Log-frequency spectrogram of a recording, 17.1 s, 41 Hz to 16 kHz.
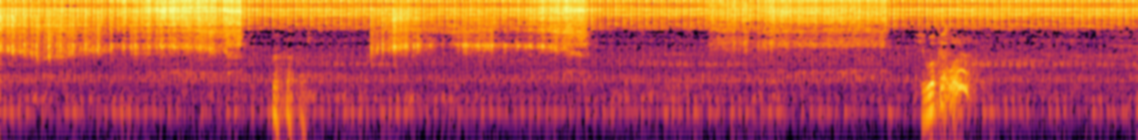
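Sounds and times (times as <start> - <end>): saw blade cutting wood: 0.0 - 3.7, 5.6 - 8.9, 10.6 - 13.4
bandsaw mechanical clatter: 0.0 - 4.8, 5.5 - 9.0, 10.6 - 14.8.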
